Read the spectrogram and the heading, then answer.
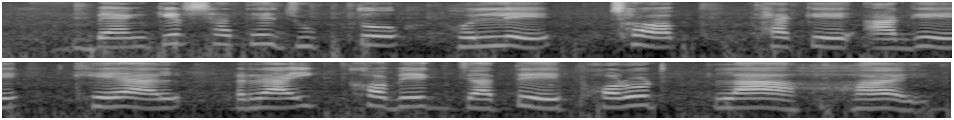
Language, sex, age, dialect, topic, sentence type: Bengali, female, 36-40, Jharkhandi, banking, statement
